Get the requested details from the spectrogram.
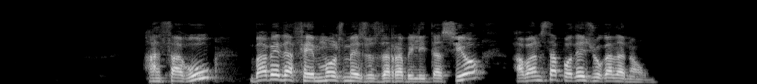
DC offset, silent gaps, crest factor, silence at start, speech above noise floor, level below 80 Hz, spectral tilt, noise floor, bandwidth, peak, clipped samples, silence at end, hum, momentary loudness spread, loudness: under 0.1%; none; 14 dB; 1.45 s; 70 dB; -58 dBFS; -6 dB/octave; -84 dBFS; 7.8 kHz; -2 dBFS; under 0.1%; 1.1 s; none; 8 LU; -15 LUFS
